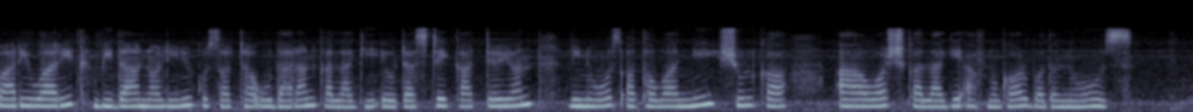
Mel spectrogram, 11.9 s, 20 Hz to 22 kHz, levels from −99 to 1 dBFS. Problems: background sounds at intervals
